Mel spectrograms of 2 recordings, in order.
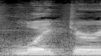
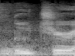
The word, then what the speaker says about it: Leuchter: And by the way, in the film, his name is pronounced Leuchter in places, Lucher in others.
